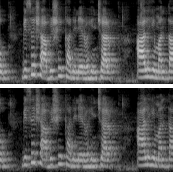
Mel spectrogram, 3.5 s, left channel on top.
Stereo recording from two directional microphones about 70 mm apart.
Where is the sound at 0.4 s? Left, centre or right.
Left.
